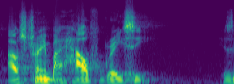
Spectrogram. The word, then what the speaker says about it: Gracie: was trained by Ralph Gracie. His name is spelled like Ralph, but he's Brazilian. You say it like an H. You say the R's like H's. Ralph Gracie, the pit bull.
